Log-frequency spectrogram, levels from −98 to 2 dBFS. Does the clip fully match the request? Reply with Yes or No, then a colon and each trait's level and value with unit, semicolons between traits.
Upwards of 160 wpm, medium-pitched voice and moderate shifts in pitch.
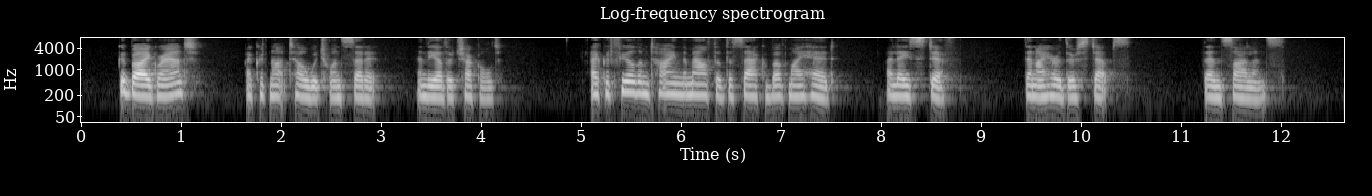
No: average, 180 wpm; medium, 180 Hz; narrow, 2.1 semitones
